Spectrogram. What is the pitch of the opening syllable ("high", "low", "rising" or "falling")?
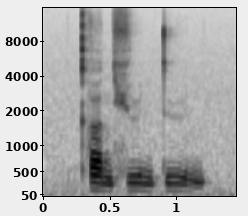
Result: falling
